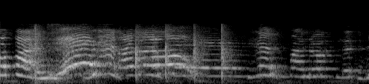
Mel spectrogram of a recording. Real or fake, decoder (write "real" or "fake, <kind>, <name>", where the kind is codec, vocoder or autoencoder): fake, codec, DAC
